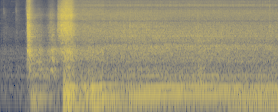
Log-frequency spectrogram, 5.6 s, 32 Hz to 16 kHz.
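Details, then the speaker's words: 1947 Ford street rod V8 first start after reinstalling the intake and distributor, on a cold day, with timing still temporary and likely off. A brief crank, it fires on the second try and settles into a steady, rumbling, even idle. "sounds good you know pump slow down that's the squirt"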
